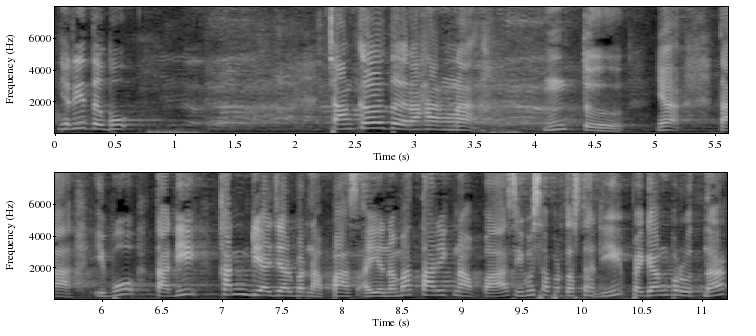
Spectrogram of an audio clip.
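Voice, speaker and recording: Sundanese-accented woman speaking coach, bright high voice, teasing and lively in a reverberant hall. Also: slight background noise. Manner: lively, playful, leads vowel drills and jokes with the audience. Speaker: public speaking trainer. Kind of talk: teaching a women's study group.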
